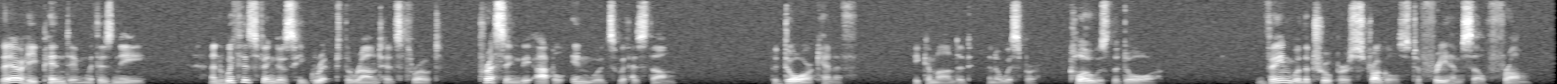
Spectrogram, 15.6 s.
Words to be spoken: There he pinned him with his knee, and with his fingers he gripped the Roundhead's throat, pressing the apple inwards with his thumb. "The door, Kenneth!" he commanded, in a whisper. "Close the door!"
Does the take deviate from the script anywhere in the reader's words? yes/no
yes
